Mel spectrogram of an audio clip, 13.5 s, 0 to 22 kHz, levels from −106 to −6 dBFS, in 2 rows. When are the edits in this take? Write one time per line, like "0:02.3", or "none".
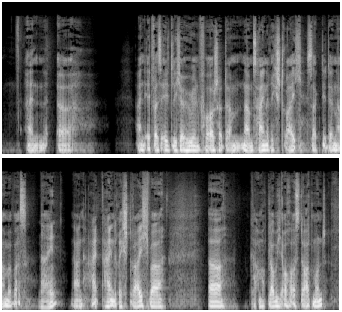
none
